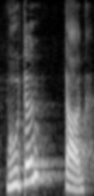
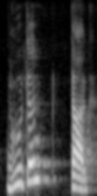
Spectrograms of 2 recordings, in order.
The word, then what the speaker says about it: guten Tag: is GU te n PL g and it's pronounced is guten tag guten tag tag is basically used for day it's generally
